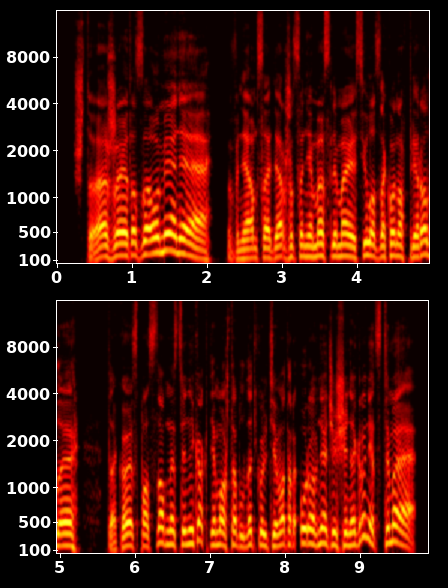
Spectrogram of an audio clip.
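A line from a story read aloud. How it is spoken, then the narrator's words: Growl. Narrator (Russian): прорычал Фуфэнзы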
